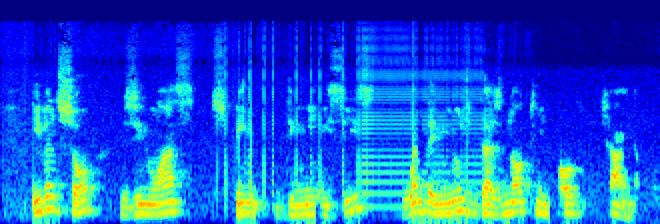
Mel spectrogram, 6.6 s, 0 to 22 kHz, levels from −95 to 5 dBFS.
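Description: A speech recording with several faults. The talker's level dips in short pieces at 0.30–0.36 s, 3.15–3.21 s and 4.19–4.23 s, by roughly 5 to 10 dB, and more deeply, by around 15 dB, at 5.32–5.68 s and 5.99–6.40 s. This pattern is speech suppressed in double talk, likely an echo canceller attenuating the near talker while the far side was speaking. From 2.17 s to 3.58 s there are GSM signalling bursts, a galloping dit-dit-dit of brief buzzes at the 217 Hz burst rate, roughly 10 dB below the speech. This is a nearby 2G phone transmitting intermittently, with its radio pulses rectified in the audio circuitry. At 3.61 s this gives way to continuous GSM phone buzz, lasting until 4.82 s. It is a hard, harmonic-rich 217 Hz rasp about 18 dB below the speech, the same interference from a phone now in a call and transmitting constantly. At 6.52–6.60 s a faint scrap of the other side's voice leaks through, at a very low level around 35 dB under the speech, likely where the echo canceller left residual loudspeaker pickup.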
